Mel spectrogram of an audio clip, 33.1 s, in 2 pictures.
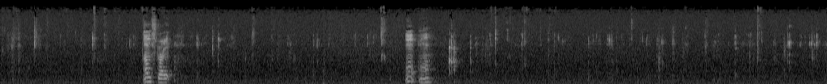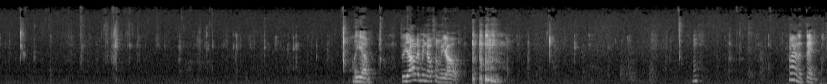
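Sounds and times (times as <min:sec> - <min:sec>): crunchy taco chewing: 0:09.0 - 0:24.5.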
